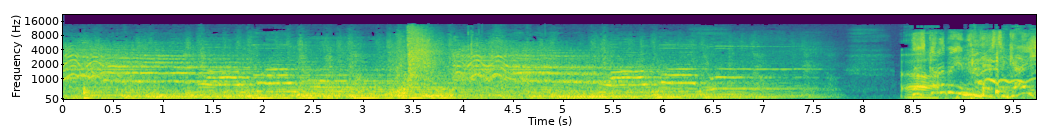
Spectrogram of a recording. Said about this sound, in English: That whip. All you had to do was hit the whip again.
